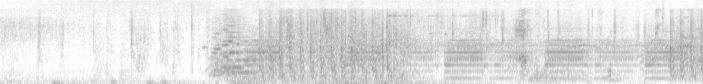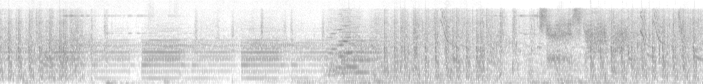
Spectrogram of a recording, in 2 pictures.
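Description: Gunfire in the video game Conker's Bad Fur Day, loud repeated shots over a dense, continuous layer of game music and effects, with short bursts of fire spread through the clip.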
